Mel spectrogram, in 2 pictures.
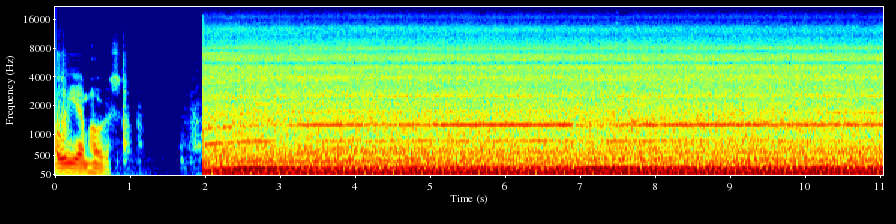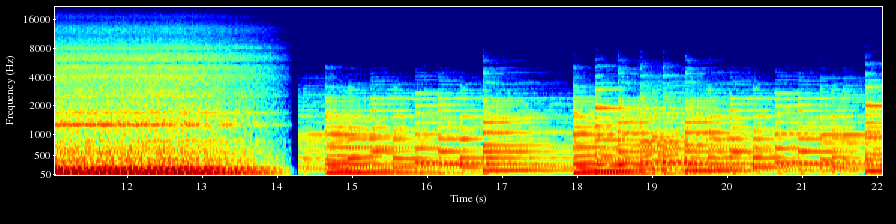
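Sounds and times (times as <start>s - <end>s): machine motor humming: 2.0s - 14.2s.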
